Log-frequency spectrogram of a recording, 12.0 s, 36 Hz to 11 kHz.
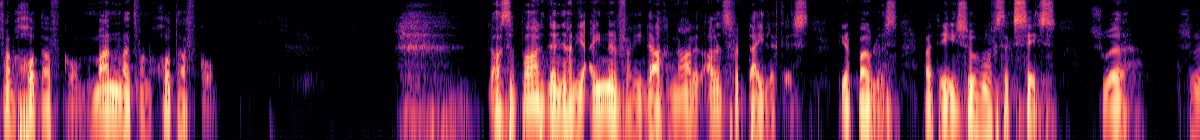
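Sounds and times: man breathing into microphone: 0:04.0 - 0:04.8.

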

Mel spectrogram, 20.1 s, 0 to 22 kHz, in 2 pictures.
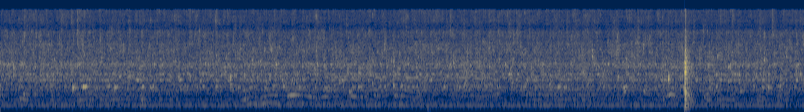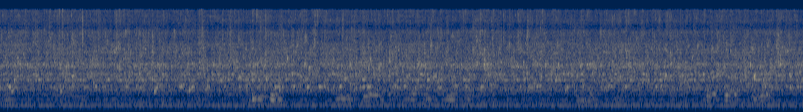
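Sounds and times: filter water trickling: 0:00.0 - 0:20.0.

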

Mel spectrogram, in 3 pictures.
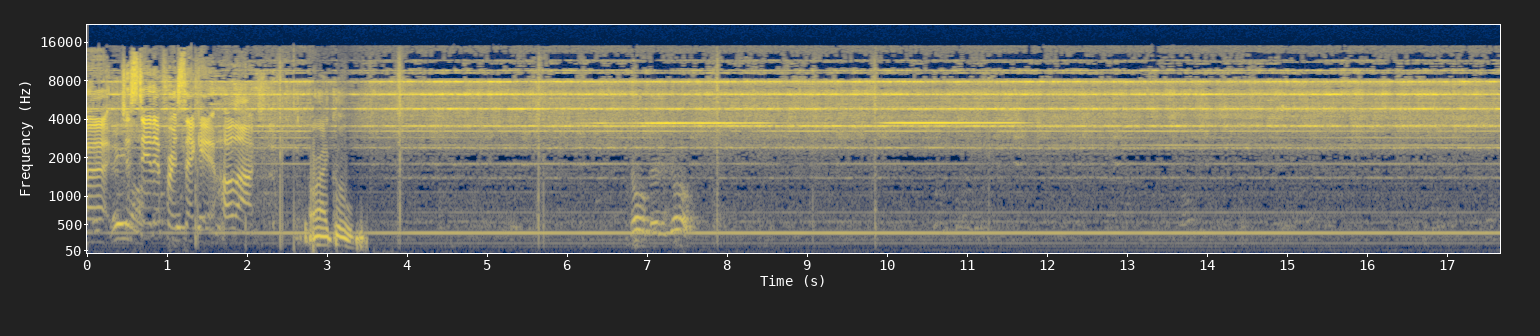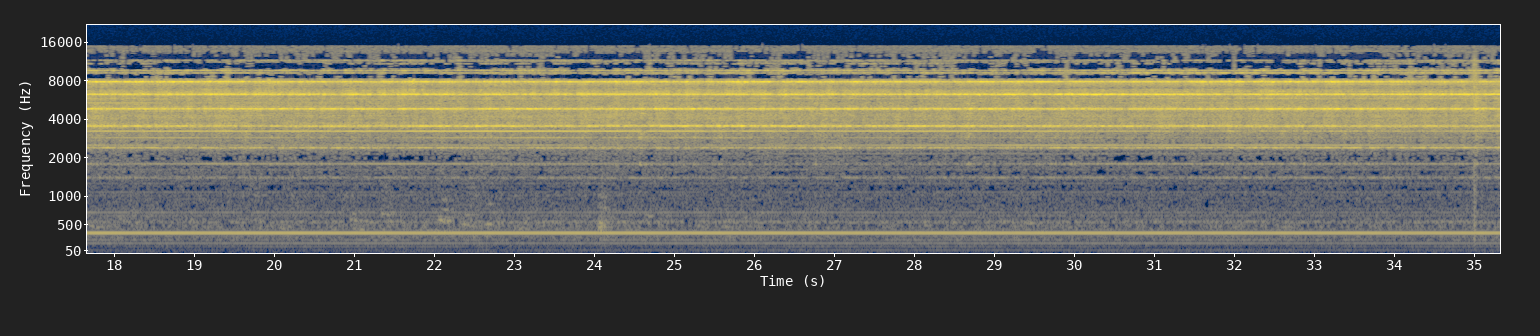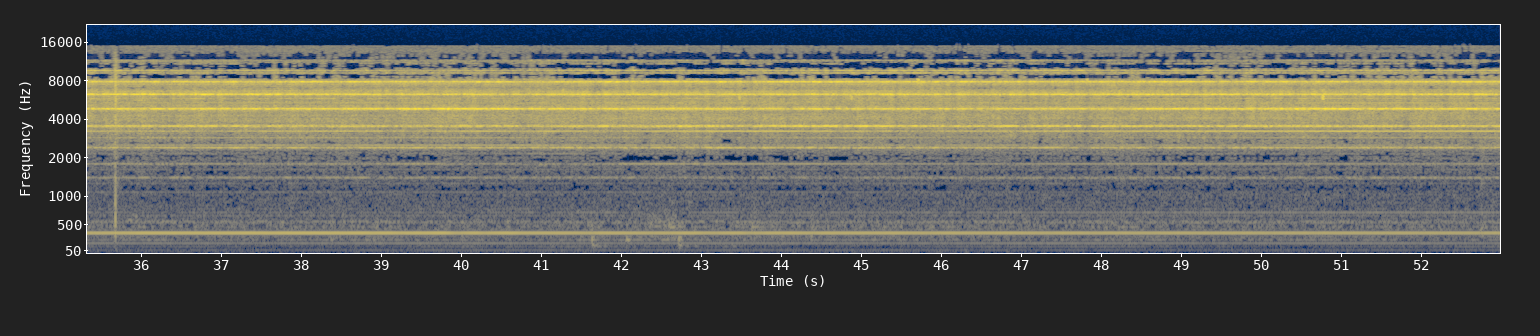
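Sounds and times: fire alarm continuous tone: 0:00.0 - 0:52.9.

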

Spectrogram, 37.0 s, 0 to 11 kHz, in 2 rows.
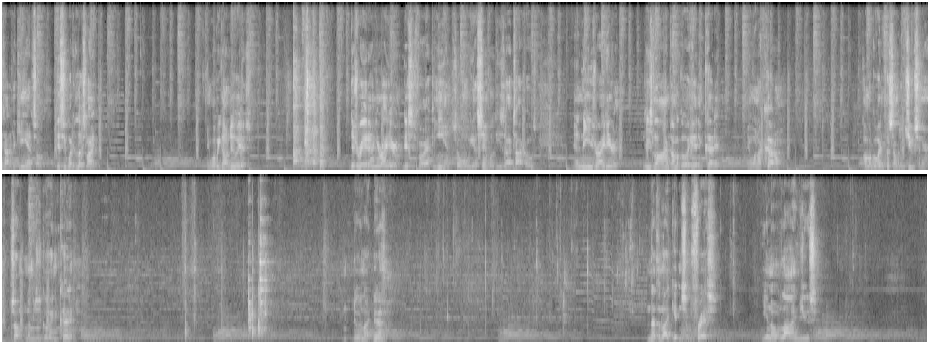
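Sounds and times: music with deep bass beat: 0:00.0 - 0:09.0, 0:14.1 - 0:19.0
background music: 0:00.0 - 0:37.0
glass kitchenware clattering: 0:05.8 - 0:06.6, 0:23.5 - 0:24.0.

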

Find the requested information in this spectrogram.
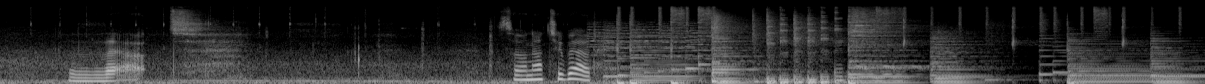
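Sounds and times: light ticking: 0:00.0 - 0:07.1
bicycle rolling on pavement: 0:00.2 - 0:05.6.

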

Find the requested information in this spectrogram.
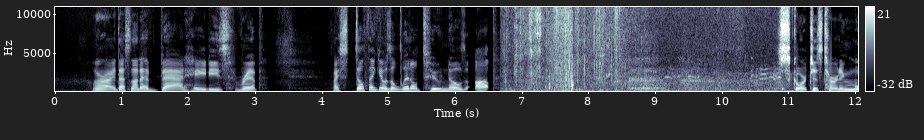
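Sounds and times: disc thrown whoosh: 0:06.7 - 0:08.6.

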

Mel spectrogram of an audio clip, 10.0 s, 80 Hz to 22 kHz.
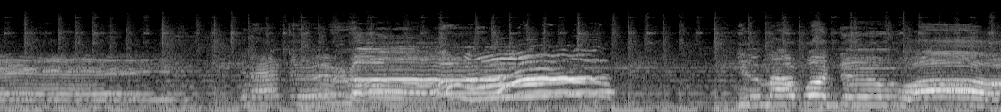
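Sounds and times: rhythmic accompaniment: 0:00.0 - 0:10.0
men singing a wailing note: 0:02.6 - 0:06.2.

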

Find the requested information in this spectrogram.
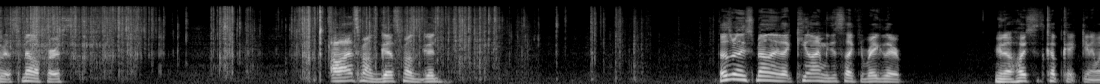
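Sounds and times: plastic wrapper rustling: 0:00.0 - 0:06.6.

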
